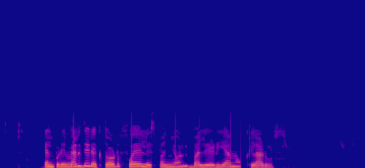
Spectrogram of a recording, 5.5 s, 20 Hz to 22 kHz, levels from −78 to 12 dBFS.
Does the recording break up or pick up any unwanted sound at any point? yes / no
no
